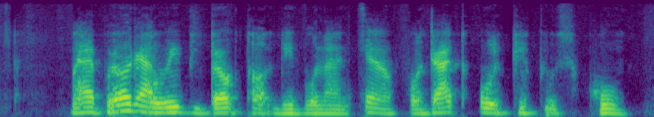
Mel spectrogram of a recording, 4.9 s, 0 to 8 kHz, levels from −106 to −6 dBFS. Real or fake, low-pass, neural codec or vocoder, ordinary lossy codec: fake; 7.2 kHz; codec, 44.1 kHz, 1.7 kbps, Pupu-Codec; none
